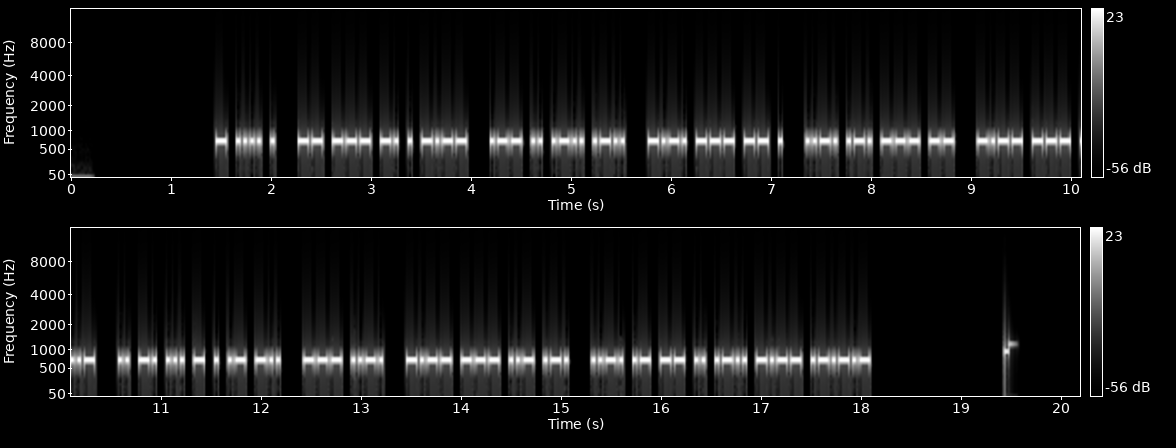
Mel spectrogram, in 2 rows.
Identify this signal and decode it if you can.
Morse code, heard as a keyed tone, about 36 wpm, 700 Hz. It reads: THE MONEY WILL COME FROM YOU INSTEAD OF YOUR FAMILY.
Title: Sentences from Top 1000 Words - Review Part 4 - 35wpm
